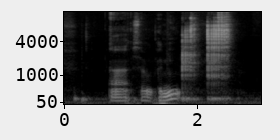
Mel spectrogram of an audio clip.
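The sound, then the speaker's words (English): Three dice clatter across a hard tabletop in a game's heart roll, which fails, rattling in a few quick bursts before settling, with a brief murmur of voice near the start. “Anyway, heart first, three dice, and I fail, so that's interesting.”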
